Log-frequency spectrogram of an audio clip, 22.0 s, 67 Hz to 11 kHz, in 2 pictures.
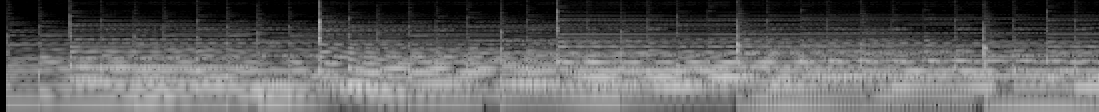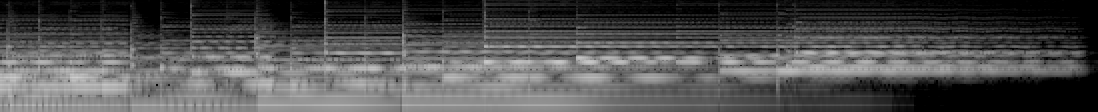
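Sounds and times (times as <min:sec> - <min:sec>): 
Roland JV-880 synthesizer guitar Rhodes factory patch: 0:00.1 - 0:21.8.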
